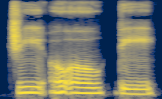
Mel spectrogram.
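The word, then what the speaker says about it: Goode: habits and that is spelled like my last name g-o-o-d-e habits good with a bonus e that being said tonight's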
